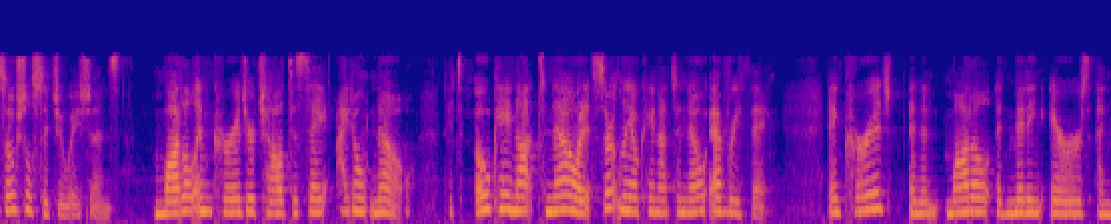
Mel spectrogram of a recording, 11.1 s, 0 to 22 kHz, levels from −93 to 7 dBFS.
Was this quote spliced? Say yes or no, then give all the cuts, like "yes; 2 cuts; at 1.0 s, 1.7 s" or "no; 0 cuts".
no; 0 cuts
